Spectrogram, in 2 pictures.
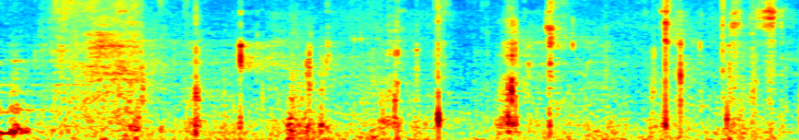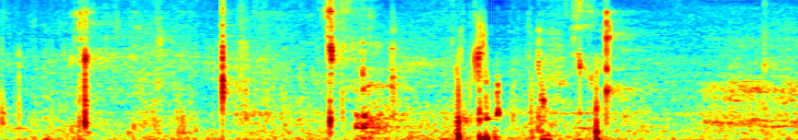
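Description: Close-miked biting and chewing of a soft bun coated in meat floss and seaweed, with a creamy filling. A bite comes near the start, then chewing with many small crackling mouth clicks.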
